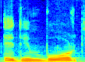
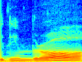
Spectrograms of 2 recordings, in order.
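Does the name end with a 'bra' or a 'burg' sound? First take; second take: burg; bra. First: The name ends with a full 'burg' sound. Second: The name ends with a short 'bra' sound. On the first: The speaker calls it wrong. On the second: The speaker calls it right.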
